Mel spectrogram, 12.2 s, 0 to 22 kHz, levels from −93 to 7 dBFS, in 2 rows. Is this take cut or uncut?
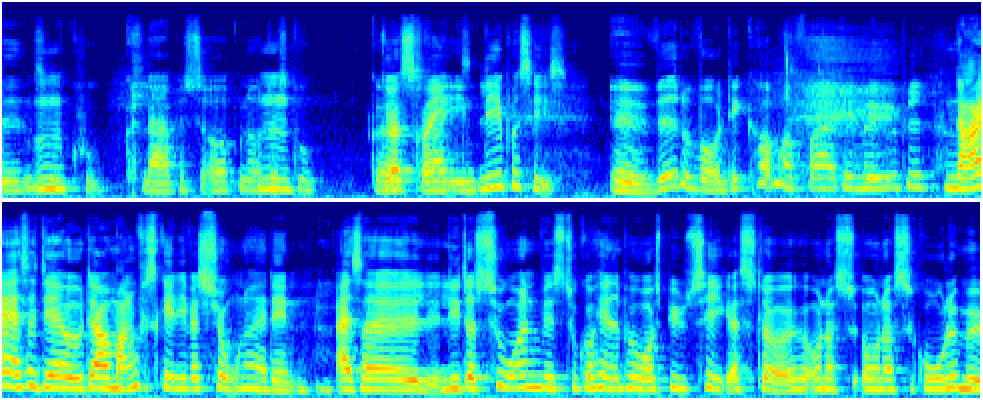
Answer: uncut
